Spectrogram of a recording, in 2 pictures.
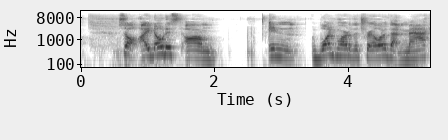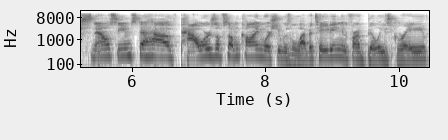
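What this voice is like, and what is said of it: Sick, rough-sounding voice. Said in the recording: “Sorry, I'm still a little sick. My voice is still a little fucked up.”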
